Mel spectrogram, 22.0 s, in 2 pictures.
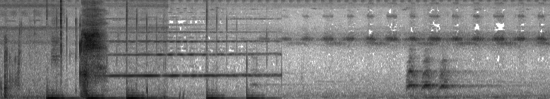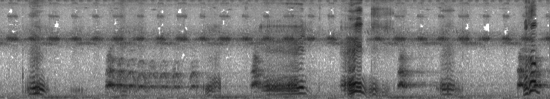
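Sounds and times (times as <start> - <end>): crickets chirping: 0.0 - 22.0
low sustained sound: 1.6 - 5.6
brief falling pitch sound: 2.1 - 5.6.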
